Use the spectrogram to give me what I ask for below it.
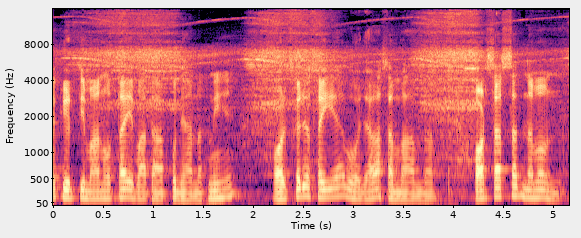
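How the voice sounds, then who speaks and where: A male teacher giving an exam-prep Hindi lesson, repeating answers and quizzing students back on them. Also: mid-range voice. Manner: repetitive, drilling answers with quiz-back questions. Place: classroom or home studio at night. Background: faint hiss of a machine running nearby.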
